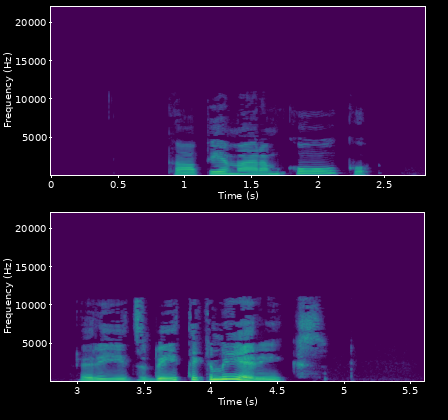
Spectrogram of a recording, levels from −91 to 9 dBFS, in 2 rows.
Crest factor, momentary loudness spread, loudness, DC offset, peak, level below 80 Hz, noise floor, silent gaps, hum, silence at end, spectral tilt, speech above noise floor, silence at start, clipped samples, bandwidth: 20 dB; 22 LU; -25 LUFS; under 0.1%; -6 dBFS; -78 dBFS; -85 dBFS; none; none; 0.8 s; -6 dB/octave; 60 dB; 0.95 s; under 0.1%; 11.5 kHz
